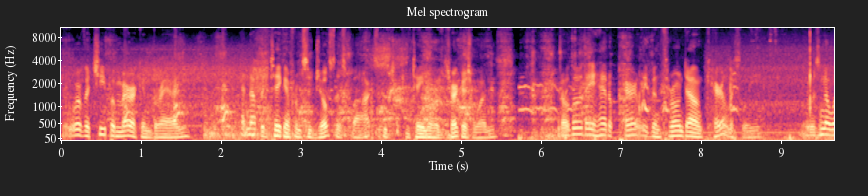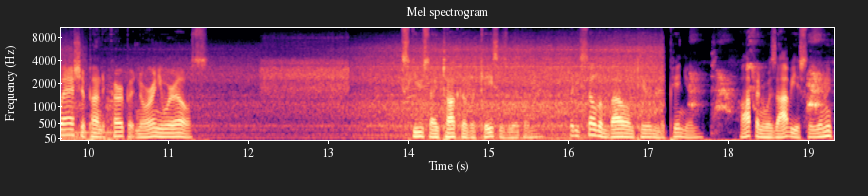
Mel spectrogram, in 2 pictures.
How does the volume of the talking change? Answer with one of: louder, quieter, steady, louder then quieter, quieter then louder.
steady.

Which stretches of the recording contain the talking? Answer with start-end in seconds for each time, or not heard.
0.0-11.5, 13.9-19.2.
